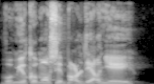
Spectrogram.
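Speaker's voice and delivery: insistent troll. Acted. Troll voice suggesting the last sack, loud insistence. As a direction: declare it loudly to the others.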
